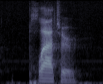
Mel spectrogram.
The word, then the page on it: platter: American English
